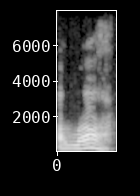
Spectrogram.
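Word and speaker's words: الله: बट इफ़ you will focus on the word of अल्लाह, rule क्या है तजवीद का कि अगर अल्लाह के लफ्ज़ से पहले ज़बर या पेश आ जाए तो ये अल्लाह का लाम मोटा प्रोनाउंस किया जाता है।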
